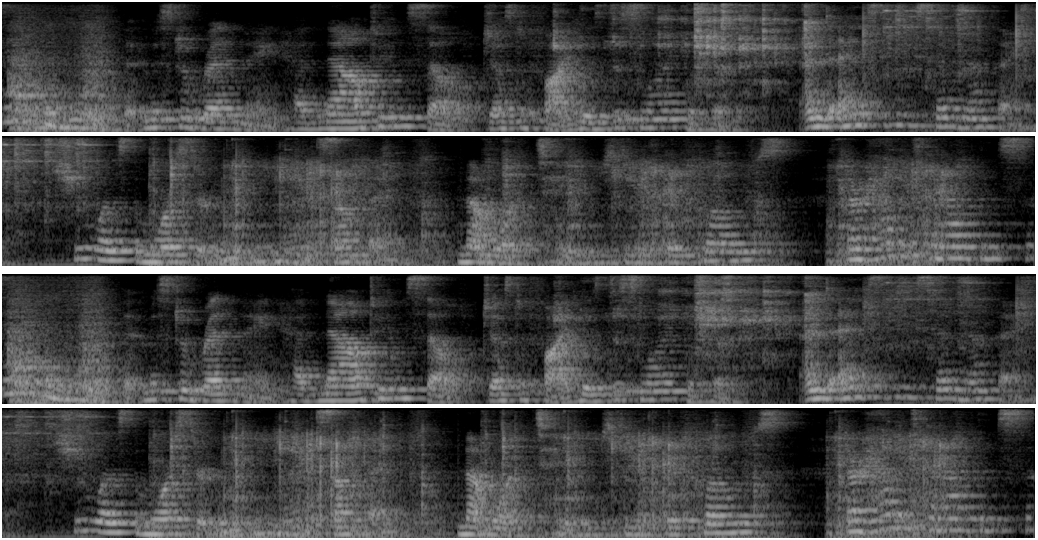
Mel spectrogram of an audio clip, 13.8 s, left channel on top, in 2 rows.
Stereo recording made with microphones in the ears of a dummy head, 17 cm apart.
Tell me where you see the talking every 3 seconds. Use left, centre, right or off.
right, centre, centre, right, right.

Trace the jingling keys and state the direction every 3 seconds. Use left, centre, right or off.
off, left, left, right, right.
